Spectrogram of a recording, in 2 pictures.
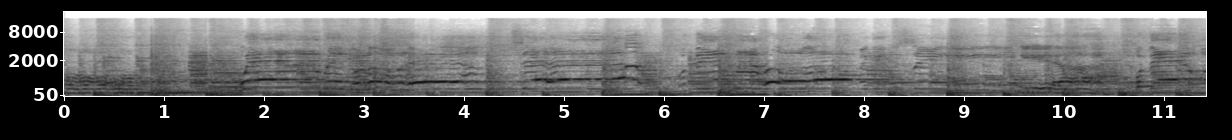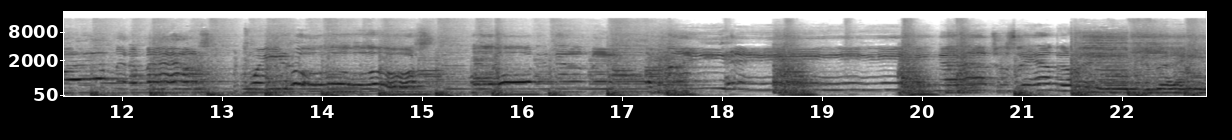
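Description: Live blues band playing an instrumental break in an upbeat swing shuffle: electric guitar, drums and bass under a wavering lead line. The low end drops out for about two seconds near the end before the band comes back in.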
